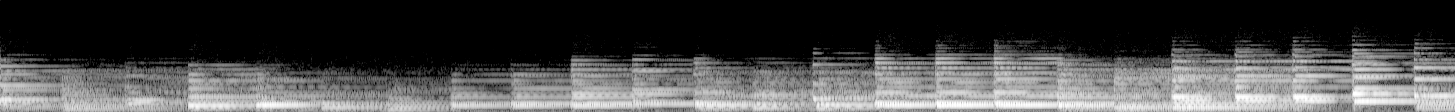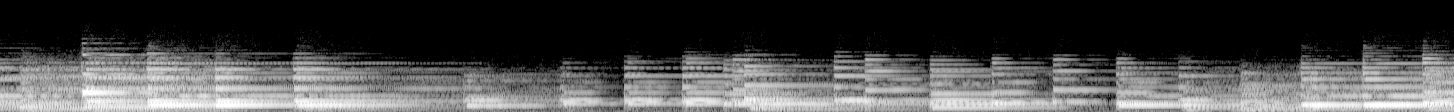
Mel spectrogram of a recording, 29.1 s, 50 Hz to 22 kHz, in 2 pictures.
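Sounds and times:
slow gentle piano melody: 0:00.0 - 0:29.0.

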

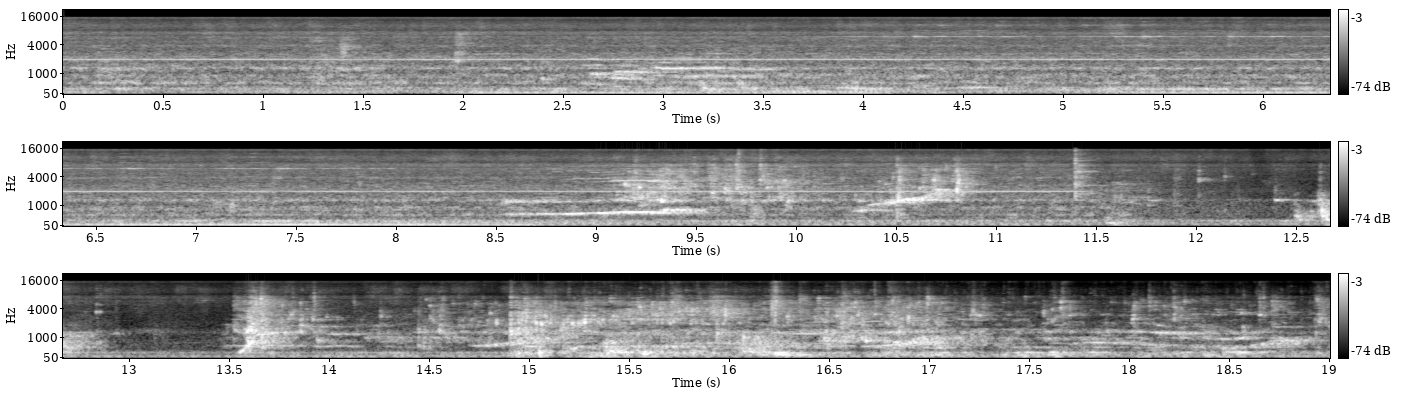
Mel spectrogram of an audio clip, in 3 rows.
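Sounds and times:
tap water running and splashing: 0:08.8 - 0:19.0.

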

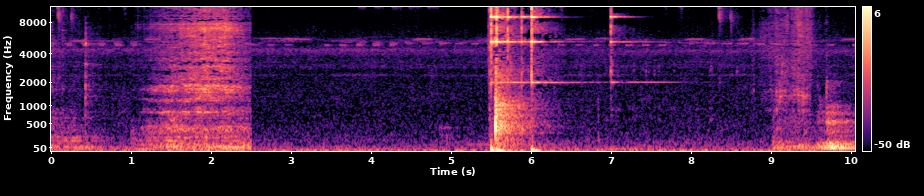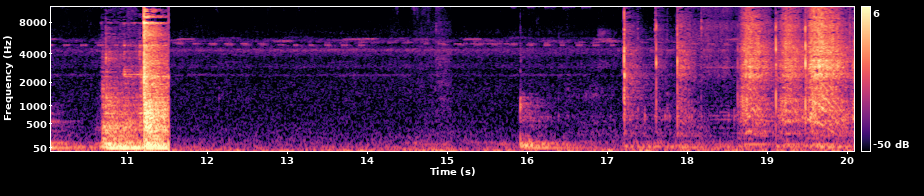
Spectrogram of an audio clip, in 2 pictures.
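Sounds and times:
small metal bell ringing: 0:05.5 - 0:07.9.

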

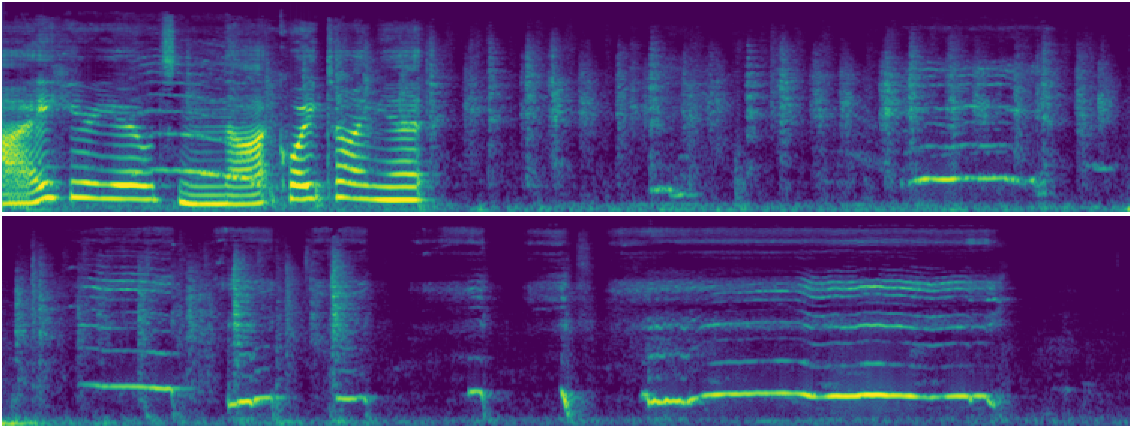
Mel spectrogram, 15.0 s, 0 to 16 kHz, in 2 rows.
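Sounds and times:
dog whining: 0:00.8 - 0:01.9, 0:05.8 - 0:14.3.

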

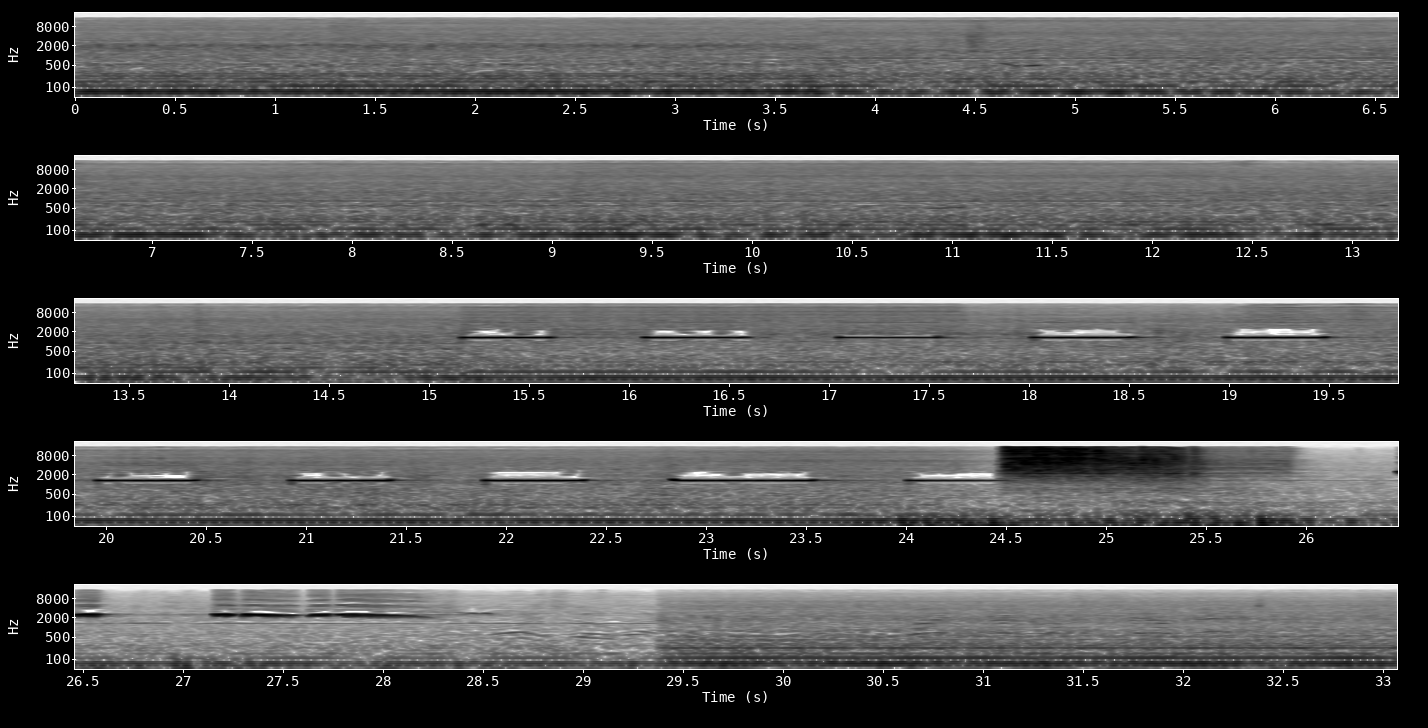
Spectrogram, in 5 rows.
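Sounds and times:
low engine rumble: 0:00.0 - 0:33.0
machinery warning alarm beeping: 0:15.2 - 0:24.6
short hiss: 0:24.5 - 0:26.1.

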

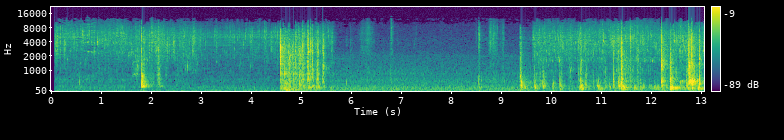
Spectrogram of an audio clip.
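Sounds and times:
dishes clattering and splashing: 0:09.6 - 0:13.0
water running into sink: 0:09.6 - 0:13.0.

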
